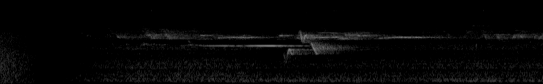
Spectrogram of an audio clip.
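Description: Birdsong: thin, high whistled notes, some held steady and some sliding, starting about a second in.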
